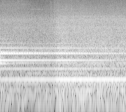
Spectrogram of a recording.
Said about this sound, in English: was one of several passers-by who stopped to listen to the toll of bells at Chicago's Holy Name Cathedral.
